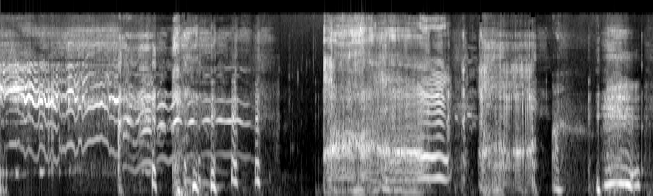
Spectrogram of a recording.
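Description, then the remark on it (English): A voice imitates a creature's screech: strained, throaty high-pitched wails with wavering pitch, in several bursts broken by a short pause, loud and raspy throughout. “At this point, the creature began to scream by releasing an awful high-pitched screech.”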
